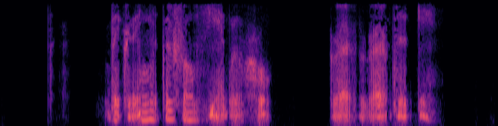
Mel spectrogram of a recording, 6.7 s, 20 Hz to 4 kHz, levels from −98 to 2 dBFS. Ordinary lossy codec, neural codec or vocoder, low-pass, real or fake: AAC, 16 kbps; autoencoder, 44.1 kHz, a latent of 192 numbers a frame, MeloTTS; 3.6 kHz; fake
